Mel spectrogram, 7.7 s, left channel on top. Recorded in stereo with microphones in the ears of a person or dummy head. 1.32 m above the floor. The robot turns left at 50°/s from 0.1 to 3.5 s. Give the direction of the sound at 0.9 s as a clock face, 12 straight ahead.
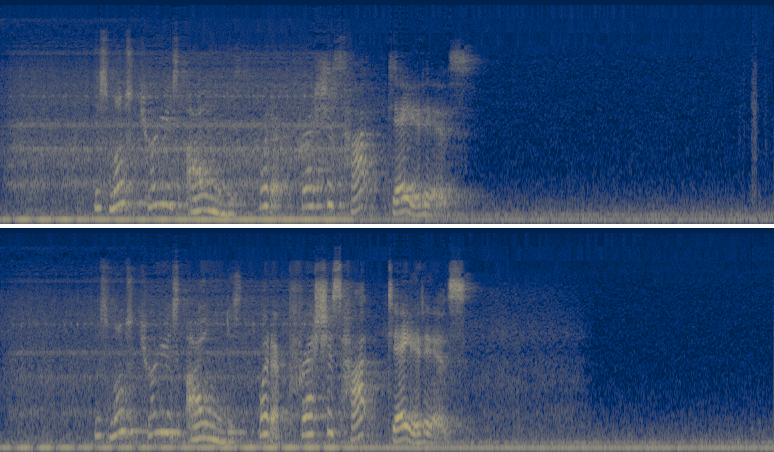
11 o'clock.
